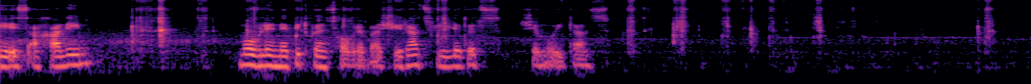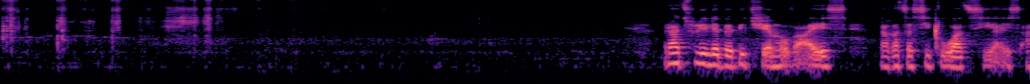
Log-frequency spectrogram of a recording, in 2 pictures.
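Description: Playing cards riffle and tap as they are shuffled by hand.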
